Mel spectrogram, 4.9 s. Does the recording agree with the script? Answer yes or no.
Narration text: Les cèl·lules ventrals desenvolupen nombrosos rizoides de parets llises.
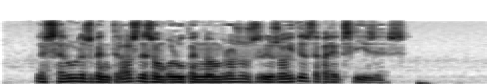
yes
